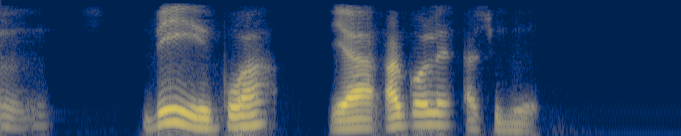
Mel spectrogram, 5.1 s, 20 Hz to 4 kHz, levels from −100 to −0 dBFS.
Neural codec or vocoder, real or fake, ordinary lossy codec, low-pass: codec, 16 kHz, about 1 kbps, DyCAST, with the encoder's durations; fake; MP3, 32 kbps; 3.6 kHz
